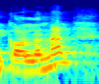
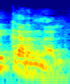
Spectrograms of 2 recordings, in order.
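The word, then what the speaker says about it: colonel: आप उन्हें लिखेंगे कॉलोनल, लेकिन पढ़ेंगे कर्नल।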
